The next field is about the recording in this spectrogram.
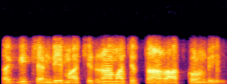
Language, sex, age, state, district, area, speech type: Telugu, male, 45-60, Andhra Pradesh, Sri Satya Sai, urban, conversation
